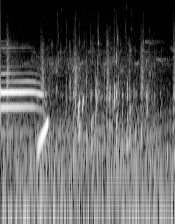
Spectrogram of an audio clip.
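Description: A cat gives a single short meow in the Stardew Valley video game, faint against light game chimes and background sounds.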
